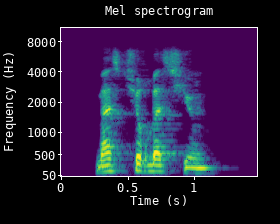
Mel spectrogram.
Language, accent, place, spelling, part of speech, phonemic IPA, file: French, France, Lyon, masturbation, noun, /mas.tyʁ.ba.sjɔ̃/, LL-Q150 (fra)-masturbation.wav
- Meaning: masturbation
